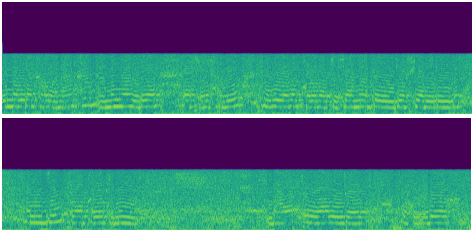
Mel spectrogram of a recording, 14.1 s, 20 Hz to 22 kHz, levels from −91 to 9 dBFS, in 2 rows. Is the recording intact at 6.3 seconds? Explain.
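No. At 6.3 seconds, like everywhere else in this speech clip, you're hearing companded audio read as linear. The A-law bytes are being played straight as linear 8-bit samples without expansion, so every sign flip throws the waveform across about half its range and quiet bits come out as big as loud ones. The result is harsh, very loud buzzy distortion with heavy noise filling the pauses, sitting on top of an otherwise band-limited telephone signal.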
